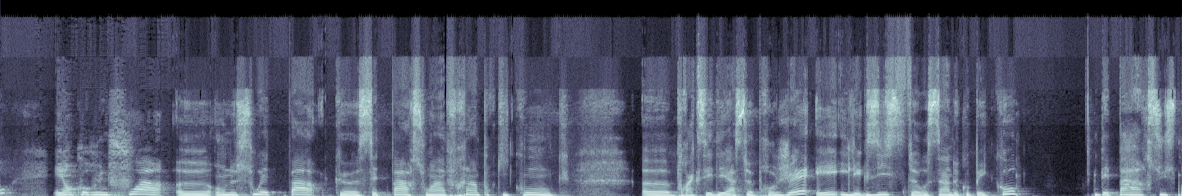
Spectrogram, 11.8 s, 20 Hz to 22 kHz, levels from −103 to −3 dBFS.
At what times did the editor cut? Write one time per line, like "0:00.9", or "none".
none

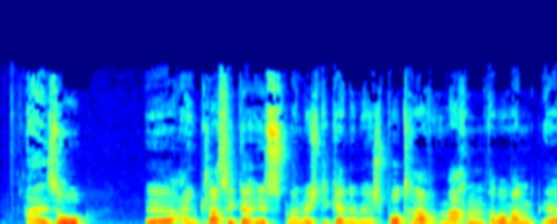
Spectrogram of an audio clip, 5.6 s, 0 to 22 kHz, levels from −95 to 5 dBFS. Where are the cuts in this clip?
none

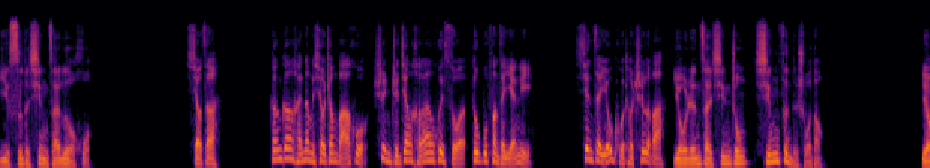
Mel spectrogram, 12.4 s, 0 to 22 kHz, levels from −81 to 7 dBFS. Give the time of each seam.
0:04.9
0:08.9

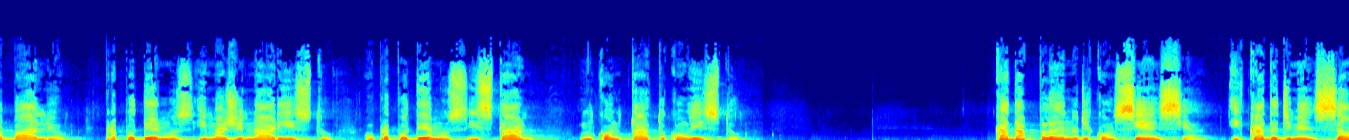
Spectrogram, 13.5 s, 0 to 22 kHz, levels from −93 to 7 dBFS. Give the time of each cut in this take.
none

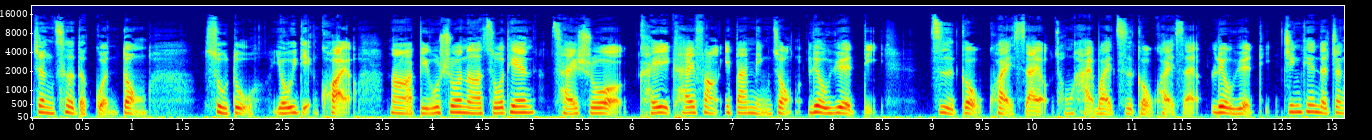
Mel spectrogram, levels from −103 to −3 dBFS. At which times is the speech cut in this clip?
0:06.0

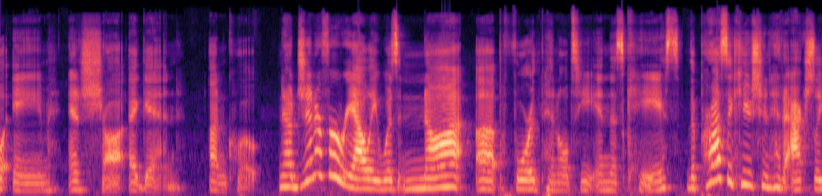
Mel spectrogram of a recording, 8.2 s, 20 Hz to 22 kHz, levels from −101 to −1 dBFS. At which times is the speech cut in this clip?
0:02.7
0:05.4

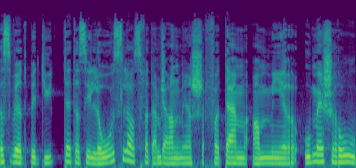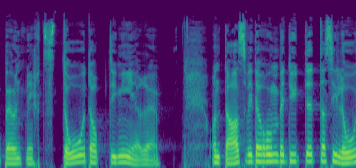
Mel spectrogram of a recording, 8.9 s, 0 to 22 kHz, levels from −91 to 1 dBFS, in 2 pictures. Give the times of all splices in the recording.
0:02.0
0:02.5

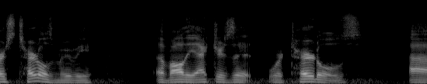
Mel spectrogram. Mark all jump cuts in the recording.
none

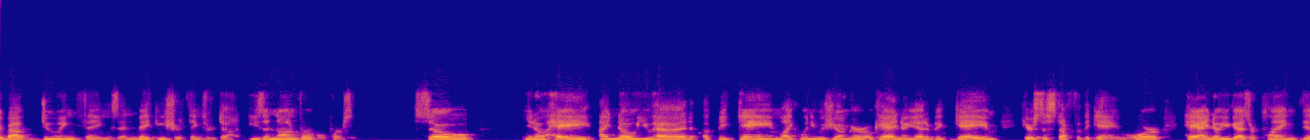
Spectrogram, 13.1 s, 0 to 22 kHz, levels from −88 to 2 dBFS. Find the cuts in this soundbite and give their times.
none

